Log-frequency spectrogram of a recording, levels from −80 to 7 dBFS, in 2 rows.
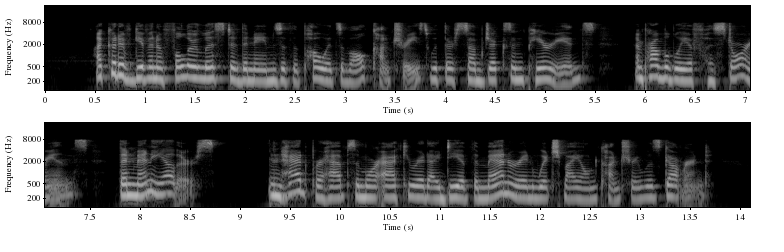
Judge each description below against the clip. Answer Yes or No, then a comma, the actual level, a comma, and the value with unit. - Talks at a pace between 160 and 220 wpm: Yes, average, 190 wpm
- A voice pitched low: No, high, 220 Hz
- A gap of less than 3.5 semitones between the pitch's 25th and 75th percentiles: Yes, average, 2.7 semitones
